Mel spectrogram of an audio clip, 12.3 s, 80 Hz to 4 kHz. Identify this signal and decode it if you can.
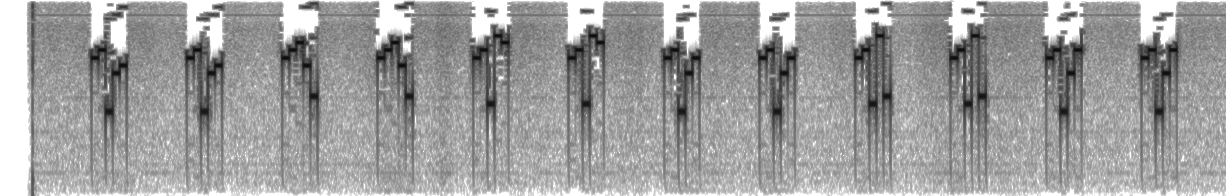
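Five-tone selective call (ZVEI), heard as quick runs of five tones, tones of about 70 ms. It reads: 89167 89167 89073 89073 89220 89220 89168 89168 89223 89223 89169 89169
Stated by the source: ZVEI five-tone selective call, code 89060, received by SDR.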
